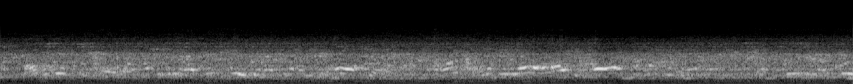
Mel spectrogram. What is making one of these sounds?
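A radio receiver plays a muffled, crackling transmission through a small loudspeaker.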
